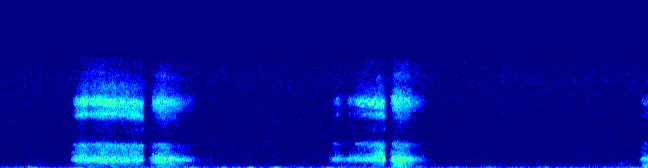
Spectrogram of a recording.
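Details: Dozing dog Ddochi snores softly, two hoarse, airy two-part breaths about four seconds apart, separated by faint snuffling, then a calm stretch of near silence.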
